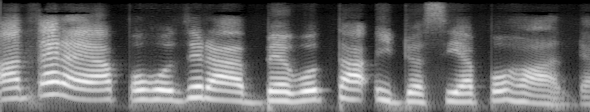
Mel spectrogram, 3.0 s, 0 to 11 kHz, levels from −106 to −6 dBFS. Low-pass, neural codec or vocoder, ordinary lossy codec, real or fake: 9.9 kHz; codec, 24 kHz, 0.9 kbps, WavTokenizer, large speech release; none; fake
